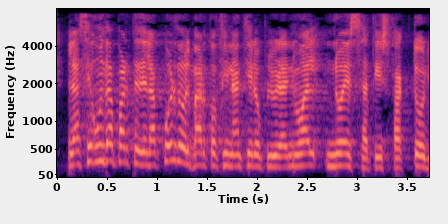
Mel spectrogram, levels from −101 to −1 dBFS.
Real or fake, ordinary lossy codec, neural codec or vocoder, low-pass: fake; MP3, 64 kbps; vocoder, 44.1 kHz, 80 mel bands, Vocos; 7.2 kHz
